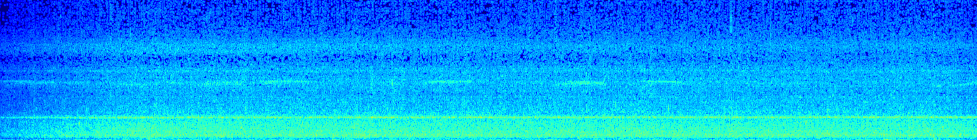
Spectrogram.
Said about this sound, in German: Ein paar Stunden später stoßen wir auf einen Fluss.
